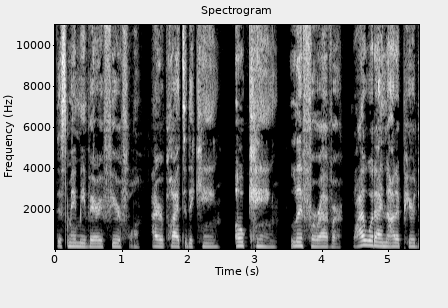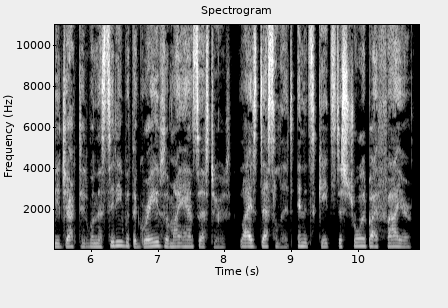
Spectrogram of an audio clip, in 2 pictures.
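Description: A woman reading scripture aloud as the host of an audio Bible podcast, with clearly articulated delivery. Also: sits low, fairly even intonation, normal speed, hardly any pauses, darkish tone, dry recording, studio quality.

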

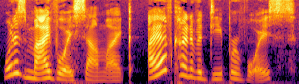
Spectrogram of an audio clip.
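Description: A woman hosting a sports radio show in a studio, teasing her co-host in quick, playful banter. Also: medium pitch, big pitch swings, fairly bright tone, dry recording. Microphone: studio microphone.

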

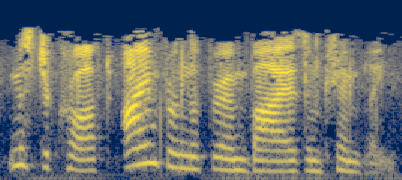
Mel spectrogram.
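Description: An actress playing a plucky, inquisitive American detective's partner in 1940s radio style, eager and earnest, on a muffled old recording. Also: female voice, medium pitch, expressive, moderate pace, background noise, close to an everyday voice. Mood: polite.

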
